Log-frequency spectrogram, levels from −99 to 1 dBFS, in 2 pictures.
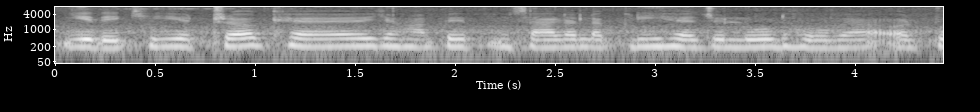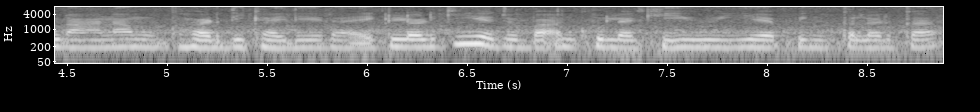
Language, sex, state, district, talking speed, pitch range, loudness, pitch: Hindi, female, Bihar, West Champaran, 210 wpm, 185-200 Hz, -18 LUFS, 190 Hz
